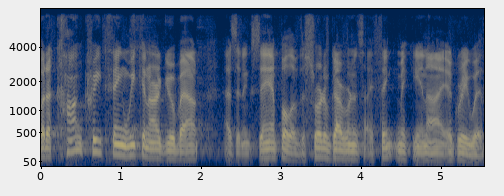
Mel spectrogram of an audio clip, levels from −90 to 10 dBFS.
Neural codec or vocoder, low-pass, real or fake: none; 7.2 kHz; real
